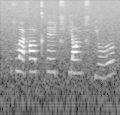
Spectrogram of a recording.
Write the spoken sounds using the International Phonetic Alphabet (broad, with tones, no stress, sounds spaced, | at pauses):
s w ä˥˩ x ɑ˥ ʊ̯ kʰ e˥ ɪ̯ t͡ɕʰ j ɑ˥ ŋ t͡ɕʰ j o˧˥ ʊ̯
